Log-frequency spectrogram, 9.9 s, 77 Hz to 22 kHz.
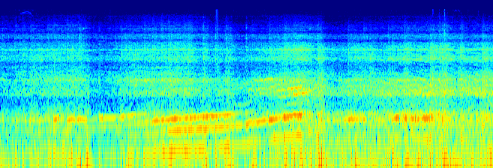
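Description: Honda CB400 Super Four's four-cylinder 400cc engine pulling away under throttle, its pitch climbing steadily for about six seconds, then dropping and running steadier at a lower pitch. A low rumble of wind and road noise runs underneath.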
